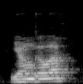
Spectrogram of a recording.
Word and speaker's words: Uungula: project is at um the name is pronounced younga um and it it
